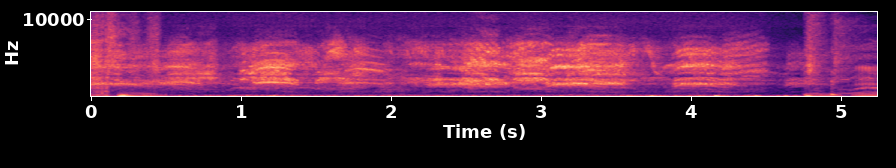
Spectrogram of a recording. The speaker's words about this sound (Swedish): De parar sig hej vilt nu. Men de, ja, de låter ju likadant vare sig de parar sig eller inte. Men det är ju skillnad för eh, många människor låter ju som fiskmåsar när de parar sig. Skrattmåsarna är i full gång när du står utomhus och kissar.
